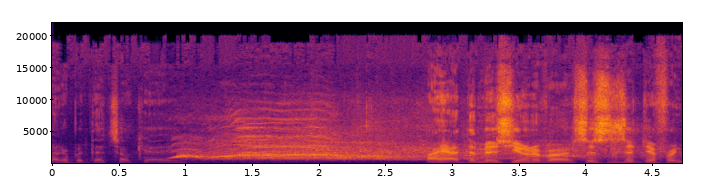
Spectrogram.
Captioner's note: applause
